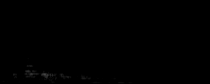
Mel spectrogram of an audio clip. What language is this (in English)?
Russian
